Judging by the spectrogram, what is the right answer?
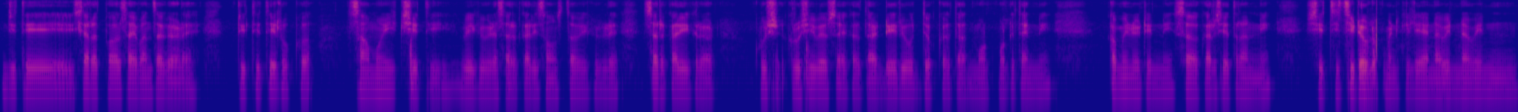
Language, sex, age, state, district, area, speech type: Marathi, male, 30-45, Maharashtra, Amravati, urban, spontaneous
